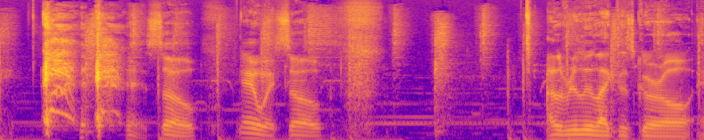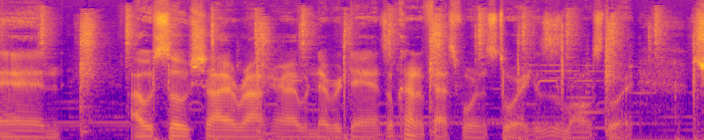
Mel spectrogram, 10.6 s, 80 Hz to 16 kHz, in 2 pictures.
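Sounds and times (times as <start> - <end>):
person coughing: 0.4 - 1.1
rough throat clearing: 0.4 - 1.1
speech: 0.6 - 2.8, 4.1 - 10.5.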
